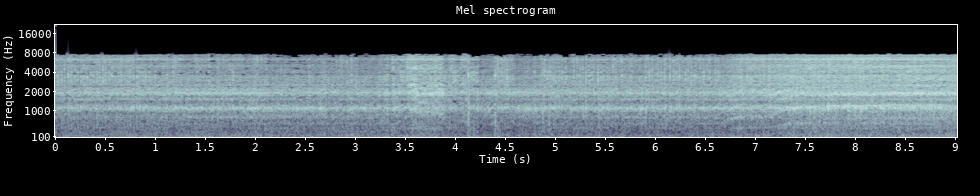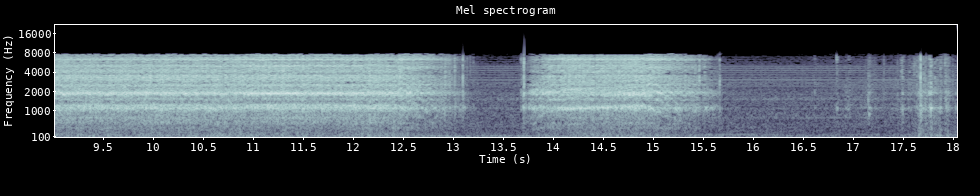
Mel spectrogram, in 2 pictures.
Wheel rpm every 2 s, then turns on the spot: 70, 80, 70, 110, 160, 160, 70, 70, 0.
none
